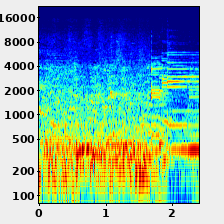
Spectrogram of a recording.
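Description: Guests chattering in a reverberant hall over music with plucked strings; about three-quarters of the way in, a steady held note with many overtones sets in.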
